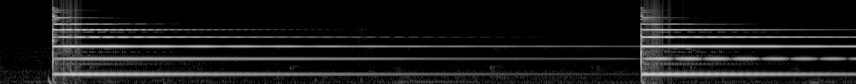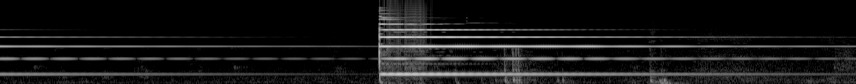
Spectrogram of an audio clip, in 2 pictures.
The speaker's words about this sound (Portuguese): Então, como eu falei, eu vou convidar o sino a soar três vezes para começar o período e uma vez para terminar.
